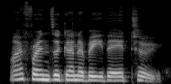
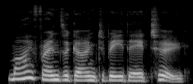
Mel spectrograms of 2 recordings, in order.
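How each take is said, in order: First: Going to is reduced to gonna. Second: Going to is pronounced fully as two words. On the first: "But in Australia, we say" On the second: "the Australian way of saying going to, as in"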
